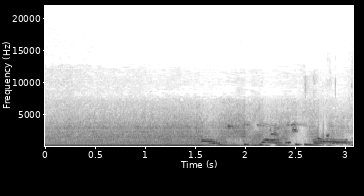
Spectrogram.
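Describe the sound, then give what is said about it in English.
A car engine is revved to its redline while being driven, holding a loud, high, steady whine, with voices talking over it toward the end. “Redlining his car.”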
